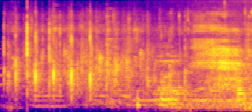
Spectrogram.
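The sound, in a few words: audience applause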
